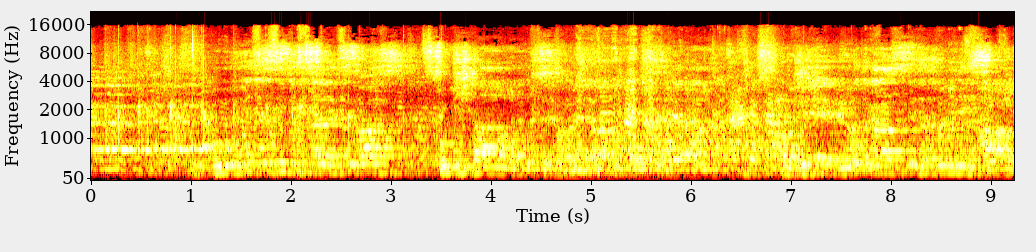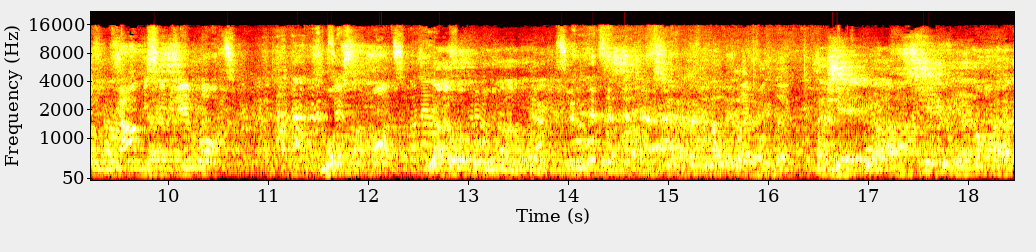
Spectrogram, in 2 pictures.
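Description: An elderly man speaks calmly through a microphone and loudspeakers.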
